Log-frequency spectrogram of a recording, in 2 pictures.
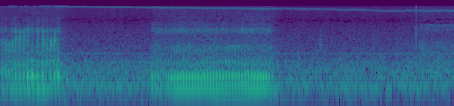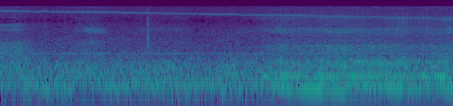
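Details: Sleeping cat named Bud, deep asleep, producing low rumbling noises: an opening burst, then a longer steady buzzing rumble lasting about a second, followed by quiet breathing in a small room.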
